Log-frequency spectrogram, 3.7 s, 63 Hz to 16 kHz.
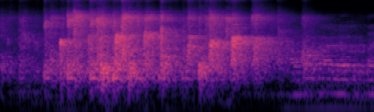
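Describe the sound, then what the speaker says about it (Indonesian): Classroom applause for a student group, a short burst of many hands clapping at close range that swells and then tapers off over a few seconds. "Tepuk tangan dulu untuk kelompok 2."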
